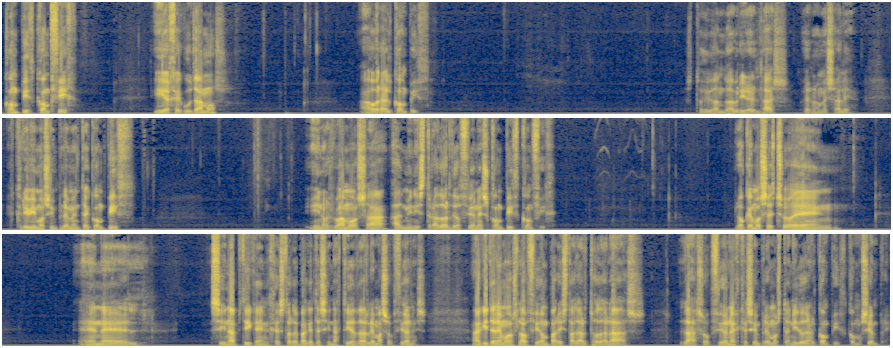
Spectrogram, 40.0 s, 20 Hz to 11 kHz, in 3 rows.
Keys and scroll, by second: 14.0-15.8 typing, 19.7 Down, 20.8 Return.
